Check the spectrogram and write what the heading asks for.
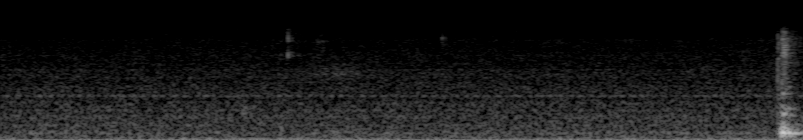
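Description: Quiet room tone with a faint steady hum and two faint computer mouse clicks, about one and a half and two seconds in.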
